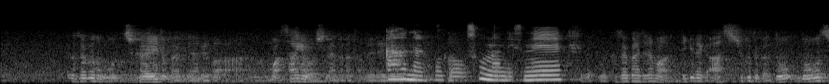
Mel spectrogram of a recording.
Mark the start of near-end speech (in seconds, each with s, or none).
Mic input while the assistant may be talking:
3.8 s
